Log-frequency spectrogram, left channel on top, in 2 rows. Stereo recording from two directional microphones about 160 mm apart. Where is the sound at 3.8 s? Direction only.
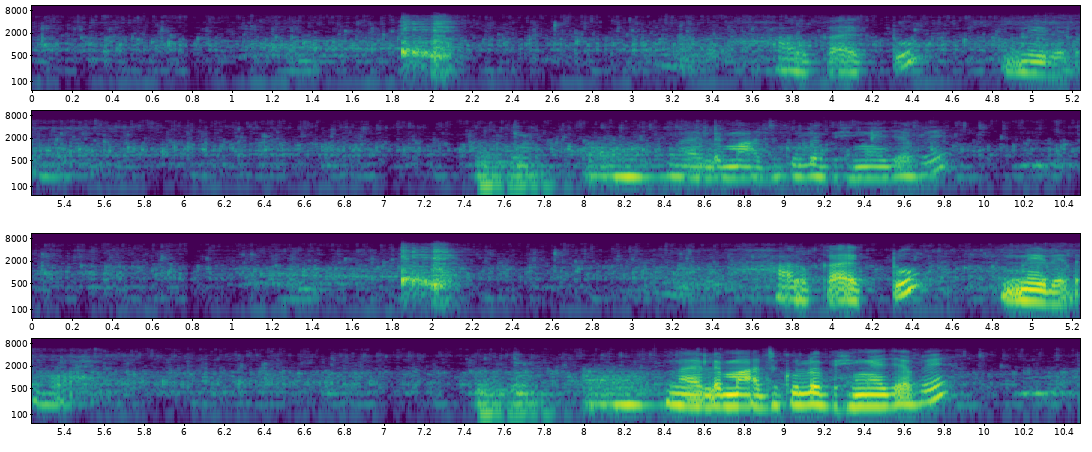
65° right (ahead or behind).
